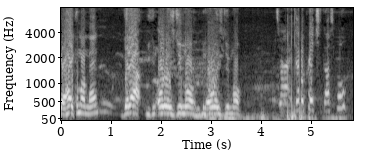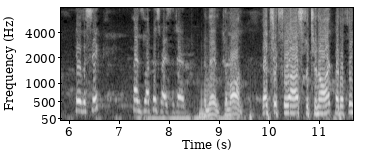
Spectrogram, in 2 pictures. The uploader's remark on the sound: Join us on an exhilarating journey as we dive into the heart of the 2024 Planetshakers Conference. Take you behind the scenes as they navigate the electric atmosphere of the conference, seeking out Christians willing to share their powerful testimonies.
